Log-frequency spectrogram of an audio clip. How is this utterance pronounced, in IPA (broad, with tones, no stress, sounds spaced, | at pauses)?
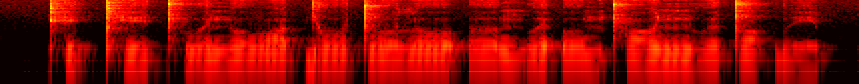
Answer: kʰ e˧ t̚ pʰ e˩˧ t̪ʰ u˧˩ ə̯ n o˧˥ ʋ ɔː˧ t̚ j oː˧˥ t̪ oː˩˧ l oː˥˨ ʔ ɤː˧˩ ŋ u˥˨ ə̯ ʔ oː˧ m t̪ʰ ɔː˧˥ ɲ u˧ ə̯ t̪ ɔː˥˨ k̚ ʋ e˧ p̚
